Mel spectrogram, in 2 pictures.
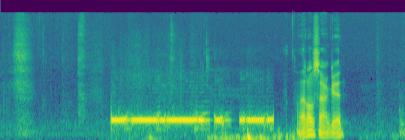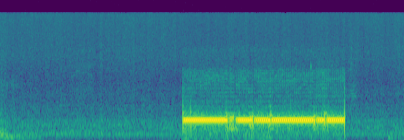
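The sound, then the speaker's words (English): A phone's ringback tone purrs on an outgoing call: a steady electronic ring for about two seconds, a pause, then another ring. A person mutters briefly between the rings. “Hold on. It's ringing.”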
